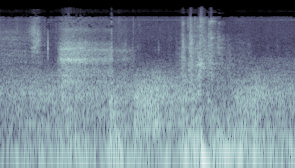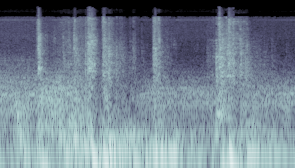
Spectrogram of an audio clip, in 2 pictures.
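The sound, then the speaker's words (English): Drawers of gray steel cabinets backed against a wall in a closet-sized room scrape and slide open one after another, with sharp clanks and rattles at uneven intervals, fairly loud over a steady background rumble. “Gray steel cabinets backed against a wall. No more than a closet, really. Drawers.”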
